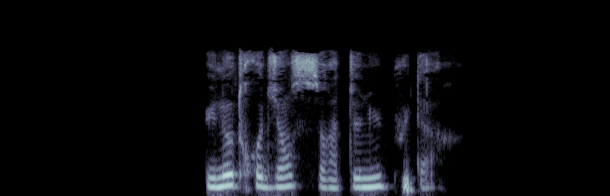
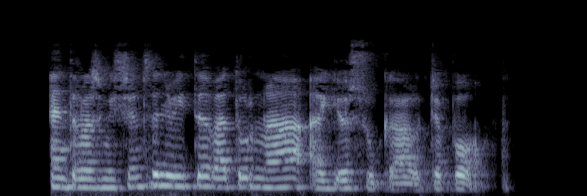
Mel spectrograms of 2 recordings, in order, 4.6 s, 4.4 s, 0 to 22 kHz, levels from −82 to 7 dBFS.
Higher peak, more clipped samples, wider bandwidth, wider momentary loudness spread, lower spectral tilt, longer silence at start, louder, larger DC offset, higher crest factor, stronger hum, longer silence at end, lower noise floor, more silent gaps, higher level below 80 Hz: about the same, -4 dBFS vs -6 dBFS; neither; second, 8 kHz vs 9.2 kHz; first, 13 LU vs 6 LU; about the same, -4.5 dB/octave vs -5 dB/octave; first, 1.55 s vs 0.4 s; first, -19 LUFS vs -24 LUFS; neither; about the same, 20 dB vs 20 dB; neither; first, 1.3 s vs 0.6 s; about the same, under -90 dBFS vs under -90 dBFS; neither; first, -58 dBFS vs -68 dBFS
